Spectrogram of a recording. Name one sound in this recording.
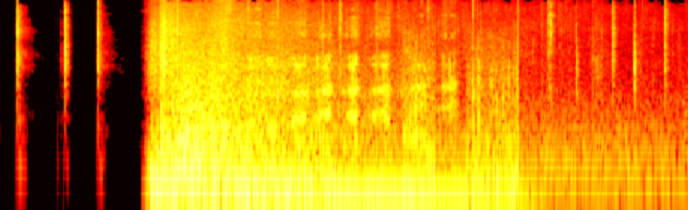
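A fiery whirlwind roars loudly and then dies down.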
